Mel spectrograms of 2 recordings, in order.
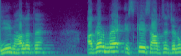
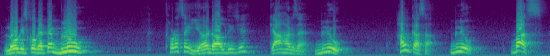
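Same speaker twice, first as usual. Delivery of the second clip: ordinary delivery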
